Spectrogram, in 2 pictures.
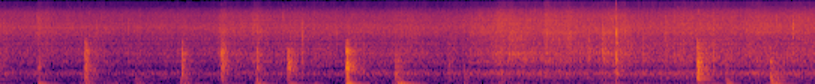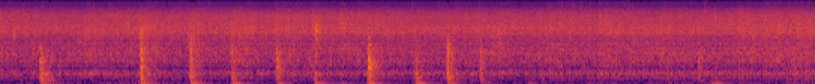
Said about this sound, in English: I'm just looking to make them translucent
